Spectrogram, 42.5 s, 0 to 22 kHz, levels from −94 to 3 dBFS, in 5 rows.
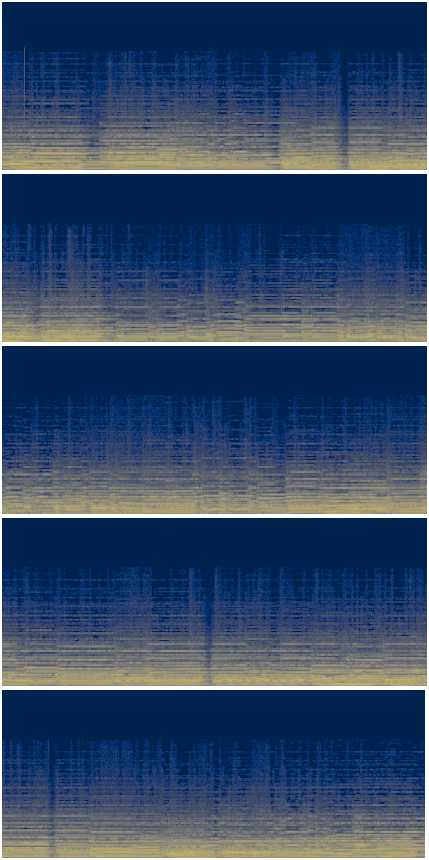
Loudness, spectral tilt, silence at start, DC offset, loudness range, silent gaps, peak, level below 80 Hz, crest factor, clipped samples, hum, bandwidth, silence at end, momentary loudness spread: -22 LUFS; -5.5 dB/octave; 0 s; under 0.1%; 5 LU; none; -6 dBFS; -50 dBFS; 16 dB; under 0.1%; none; 11.5 kHz; 0 s; 6 LU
